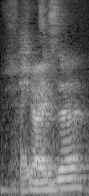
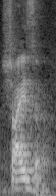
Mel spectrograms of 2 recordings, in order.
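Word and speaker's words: Scheiße: It's Shiza. Shiza. Shiza. Shiza. That's how you say shit. Yeah. German. Just so That doesn't matter.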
